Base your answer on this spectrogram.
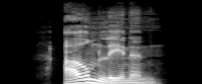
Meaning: plural of Armlehne
- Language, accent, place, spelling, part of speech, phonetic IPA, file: German, Germany, Berlin, Armlehnen, noun, [ˈaʁmˌleːnən], De-Armlehnen.ogg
